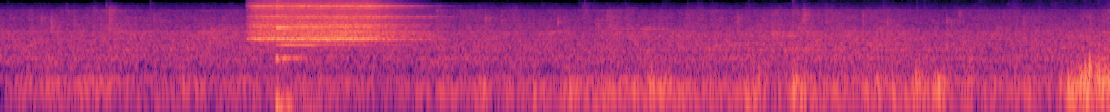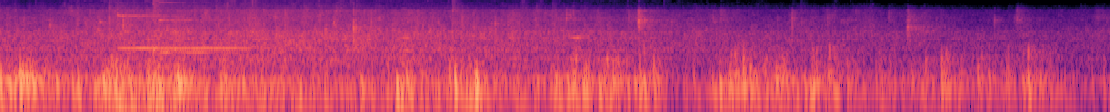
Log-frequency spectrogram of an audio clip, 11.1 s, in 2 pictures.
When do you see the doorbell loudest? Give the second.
2 s.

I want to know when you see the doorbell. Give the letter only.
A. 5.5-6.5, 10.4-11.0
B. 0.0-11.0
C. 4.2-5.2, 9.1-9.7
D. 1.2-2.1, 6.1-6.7
D.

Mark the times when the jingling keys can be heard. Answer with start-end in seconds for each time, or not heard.
not heard.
